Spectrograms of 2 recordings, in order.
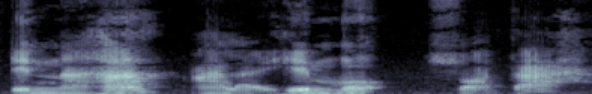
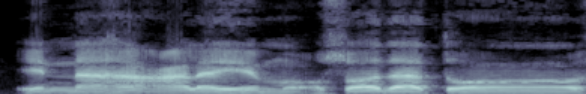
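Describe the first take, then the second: First: The last word ends in an h sound. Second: The last word ends in tun, running on. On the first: The reader stops at the end of the verse. "kalau dibaca waqaf" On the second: The reading continues into the next verse. "harusnya ikhfa dong"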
